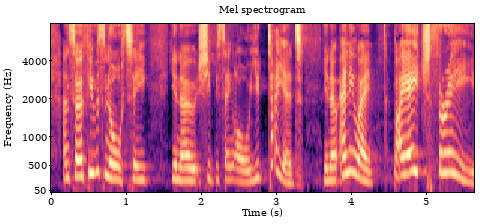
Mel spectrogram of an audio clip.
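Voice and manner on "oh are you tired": put-on Kenyan accent. Retelling how Roro would ask a naughty child: imitating Roro's Kenyan accent. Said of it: "so unique Kenyan accent".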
